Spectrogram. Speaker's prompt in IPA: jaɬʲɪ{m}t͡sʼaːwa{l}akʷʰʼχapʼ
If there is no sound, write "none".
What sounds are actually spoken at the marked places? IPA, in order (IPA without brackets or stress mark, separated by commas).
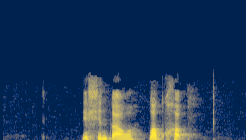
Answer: n, l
